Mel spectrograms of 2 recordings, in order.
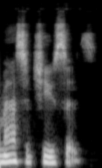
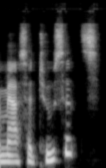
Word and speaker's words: Massachusetts: Ma, because I always hear Massachusetts. Oh, nice. And it's massa chew like you would with your food, right?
